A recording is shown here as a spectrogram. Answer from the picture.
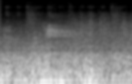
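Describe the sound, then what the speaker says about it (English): A loud, low rumble of thunder rolls continuously during a storm at the London Marathon on an extremely hot race day, with no voices over it. "That's thunder and lightning."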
